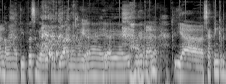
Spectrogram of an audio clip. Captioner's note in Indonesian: tertawa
